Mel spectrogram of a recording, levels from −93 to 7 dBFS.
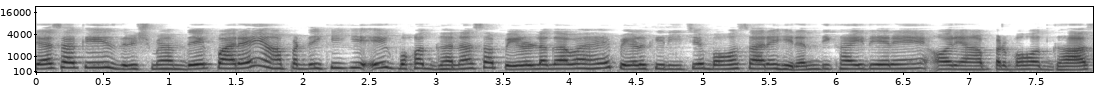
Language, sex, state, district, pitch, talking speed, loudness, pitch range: Hindi, female, Chhattisgarh, Korba, 255 Hz, 280 wpm, -14 LUFS, 235-275 Hz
